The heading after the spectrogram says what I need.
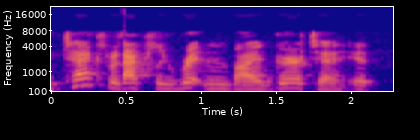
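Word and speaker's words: Goethe: uh and the text was actually written by Gerta it spelled goe t e but it's pronounced ger and he was a very famous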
